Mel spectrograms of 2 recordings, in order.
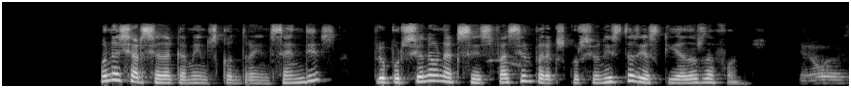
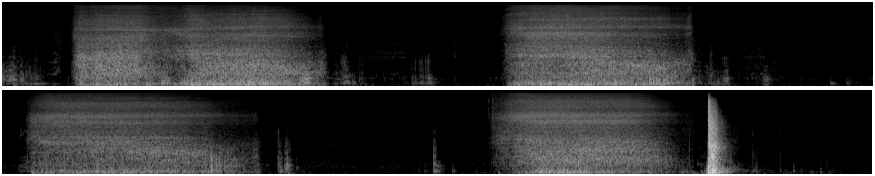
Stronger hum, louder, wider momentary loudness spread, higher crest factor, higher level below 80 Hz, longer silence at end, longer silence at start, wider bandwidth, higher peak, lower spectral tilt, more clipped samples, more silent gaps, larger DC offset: neither; first, -16 LUFS vs -24 LUFS; second, 14 LU vs 17 LU; second, 18 dB vs 28 dB; second, -58 dBFS vs -42 dBFS; second, 0.05 s vs 1.35 s; first, 1 s vs 0 s; second, 8 kHz vs 19.5 kHz; about the same, -2 dBFS vs 0 dBFS; about the same, -3 dB/octave vs -3 dB/octave; neither; first, 3.53-3.71 s, 7.65-7.96 s vs none; neither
